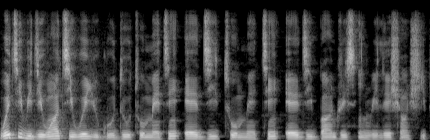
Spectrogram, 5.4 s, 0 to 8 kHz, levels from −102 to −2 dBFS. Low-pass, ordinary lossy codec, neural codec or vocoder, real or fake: 7.2 kHz; none; none; real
